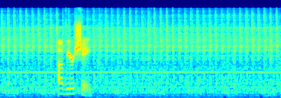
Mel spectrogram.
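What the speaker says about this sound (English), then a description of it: "just stitch your buttonhole right along the edge" A sewing machine runs steadily while stitching a buttonhole stitch along the edge of a fabric table runner, humming close by under a voice.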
